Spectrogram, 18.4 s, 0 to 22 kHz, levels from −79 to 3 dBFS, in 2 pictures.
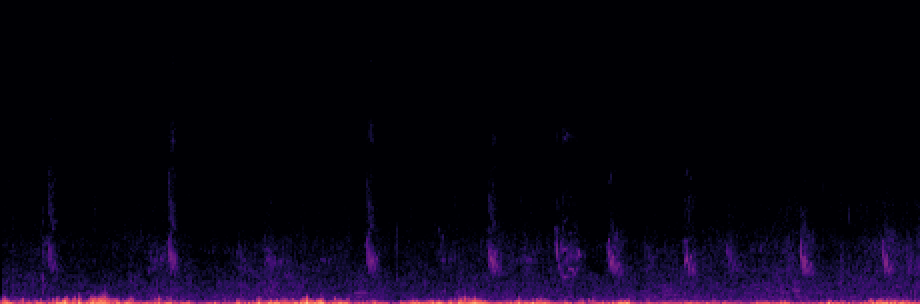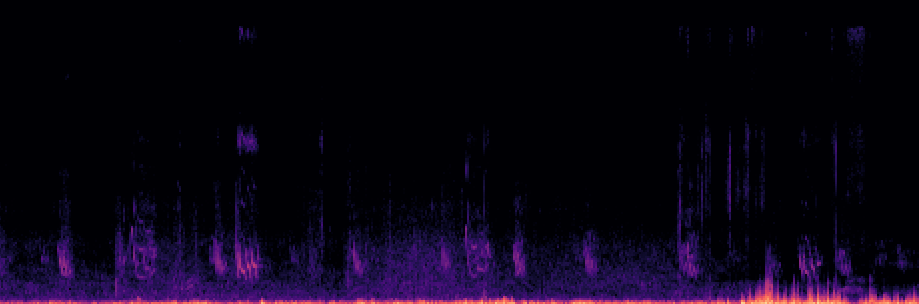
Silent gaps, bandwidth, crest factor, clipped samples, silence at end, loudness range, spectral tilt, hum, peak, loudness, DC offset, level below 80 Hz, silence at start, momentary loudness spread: none; 5.4 kHz; 20 dB; under 0.1%; 0 s; 10 LU; -10 dB/octave; none; 0 dBFS; -23 LUFS; under 0.1%; -26 dBFS; 0 s; 17 LU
